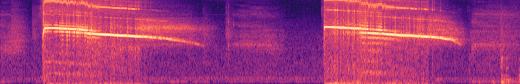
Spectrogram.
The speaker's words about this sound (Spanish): Estos son unos sopladores del estado de Oaxaca, pero que a su vez en la música también son utilizados para hacer la similitud de las aves, el sonido de las aves cuando vuelan.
